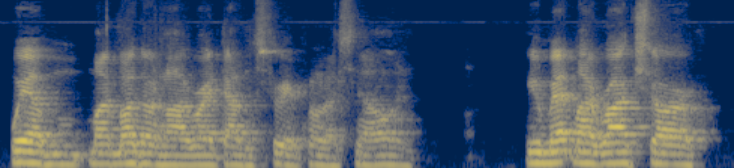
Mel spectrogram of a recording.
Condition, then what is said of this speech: ALS (motor neuron disease). I'm hearing an indicator in your voice that gives me concern.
